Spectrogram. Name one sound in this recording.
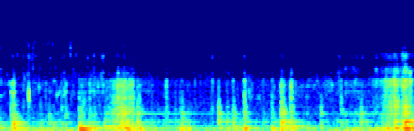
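Small waves lap and splash against the shore nearby.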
